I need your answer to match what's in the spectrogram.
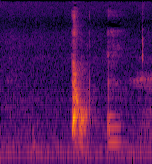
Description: Right after my daughter was born she got hiccups and sounded like a dog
